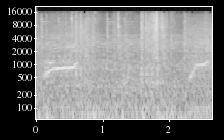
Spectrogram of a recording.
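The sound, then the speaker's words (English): M16 rifles fire at a fast-moving creature in a tense fight, producing many rapid, sharp cracks over a loud, dense, rumbling background. “I hit it! But the M16s aren't doing anything!”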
